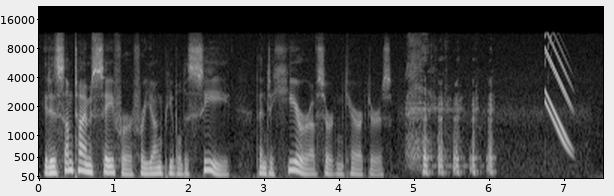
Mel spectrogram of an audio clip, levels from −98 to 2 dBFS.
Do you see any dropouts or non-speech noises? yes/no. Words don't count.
yes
